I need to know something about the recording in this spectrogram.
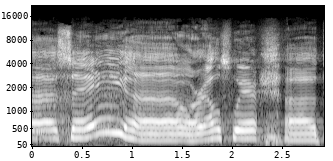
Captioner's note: audience laughs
